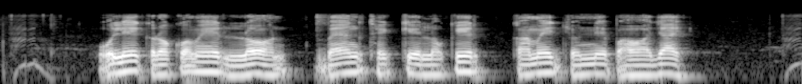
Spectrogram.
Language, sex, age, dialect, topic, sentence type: Bengali, male, 18-24, Jharkhandi, banking, statement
